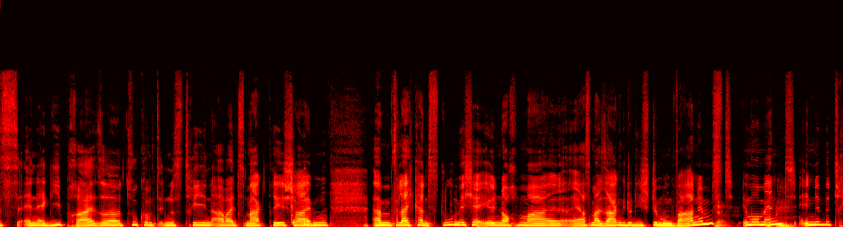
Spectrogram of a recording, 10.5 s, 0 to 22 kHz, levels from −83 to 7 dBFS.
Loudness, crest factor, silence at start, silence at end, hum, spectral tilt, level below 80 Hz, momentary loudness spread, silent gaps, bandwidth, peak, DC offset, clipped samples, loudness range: -19 LUFS; 14 dB; 0 s; 0 s; none; -7.5 dB/octave; -64 dBFS; 6 LU; none; 14 kHz; -6 dBFS; under 0.1%; under 0.1%; 2 LU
